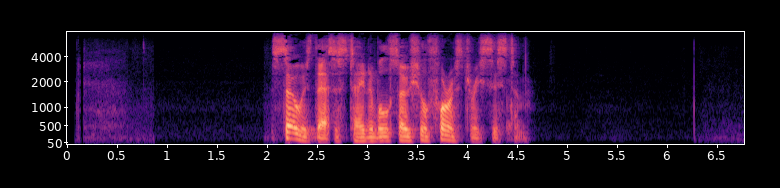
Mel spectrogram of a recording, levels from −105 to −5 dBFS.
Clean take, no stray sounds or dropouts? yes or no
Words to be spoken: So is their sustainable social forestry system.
yes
